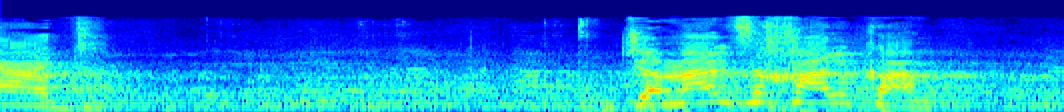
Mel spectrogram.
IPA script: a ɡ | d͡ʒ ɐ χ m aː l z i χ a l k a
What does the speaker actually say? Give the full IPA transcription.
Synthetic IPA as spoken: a d | d͡ʒ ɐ m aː l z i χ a l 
